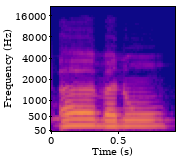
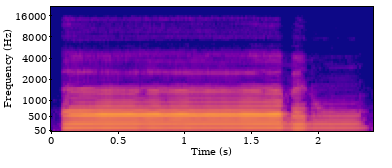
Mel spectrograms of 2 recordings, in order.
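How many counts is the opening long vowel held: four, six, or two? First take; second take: two; six. First: The opening long vowel is held for two counts. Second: The opening long vowel is held for six counts. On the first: "بتقول آمنوا عند حفص" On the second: "أو آمنوا"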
